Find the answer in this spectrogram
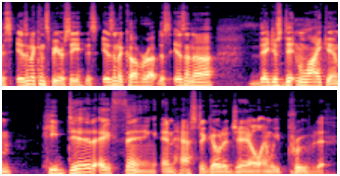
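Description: In a very clean recording with a silent background, a man with an American accent speaks at a moderate pace. He has a medium pitch, lively intonation and a normal speaking voice. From US South. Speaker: podcast co-host. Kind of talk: casual chat.

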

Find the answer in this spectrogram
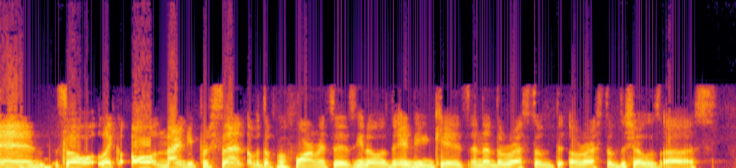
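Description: Using a normal speaking voice, a woman talks at a fairly quick pace and medium pitch, with very even loudness and fairly even intonation. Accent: American. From US (Filipino American). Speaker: podcast host. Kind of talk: casual chat.

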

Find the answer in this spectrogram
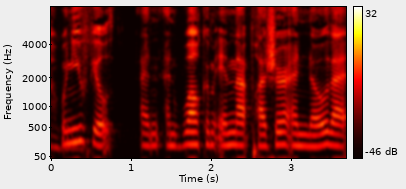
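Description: A woman's normal speaking voice at medium pitch and a moderate pace. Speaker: cacao ceremony guide and yoga teacher. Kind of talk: casual podcast interview.

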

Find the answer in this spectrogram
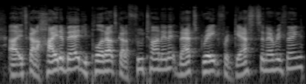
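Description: The recording is very clean, with a silent background. A man speaks in a bright, sharp tone. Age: 20s. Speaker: podcast host. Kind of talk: casual chat.

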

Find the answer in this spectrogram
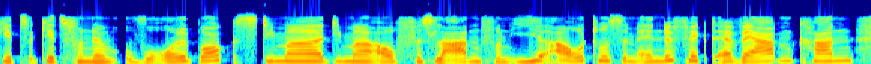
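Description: Her fairly high pitch and ordinary pitch variation mark this woman's a normal speaking voice, delivered at a moderate pace. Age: 40s. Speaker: HR specialist. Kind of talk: podcast interview.

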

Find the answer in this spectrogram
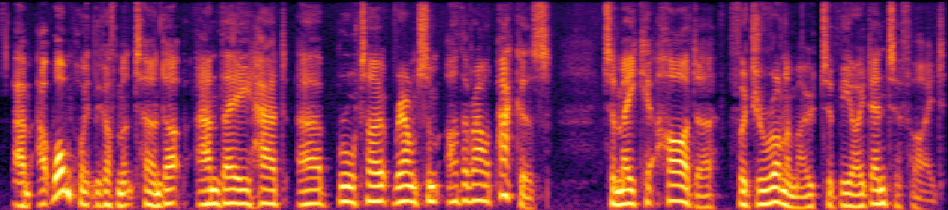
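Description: Delivered at a fairly quick pace in an English accent, the speech has lively intonation and a dry, close sound with no echo. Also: man, fairly high pitch for a man. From England. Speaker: comedy producer. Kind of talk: casual chat. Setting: remote call.

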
